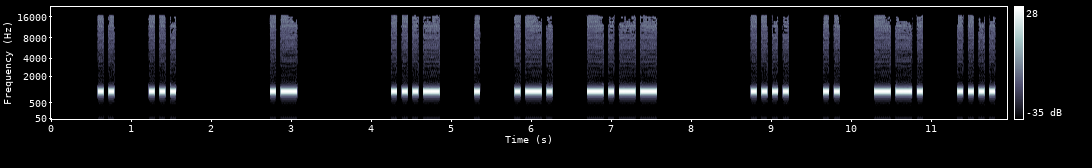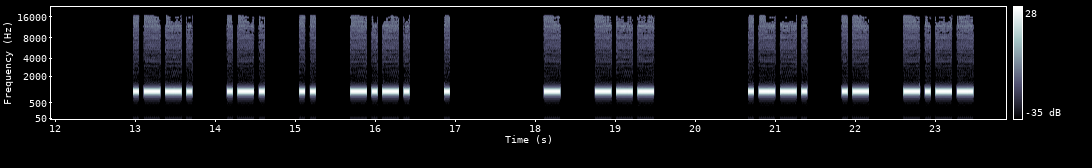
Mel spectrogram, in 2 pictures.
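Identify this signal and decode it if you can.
Morse code, heard as a keyed tone, about 18 wpm, spaced as for 12 wpm, 1000 Hz. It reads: IS A VERY HIGH PRICE TO PAY
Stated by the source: Morse code quotes at 12 words per minute.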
